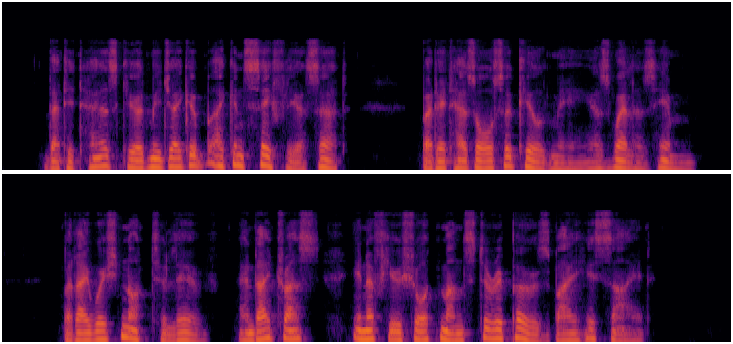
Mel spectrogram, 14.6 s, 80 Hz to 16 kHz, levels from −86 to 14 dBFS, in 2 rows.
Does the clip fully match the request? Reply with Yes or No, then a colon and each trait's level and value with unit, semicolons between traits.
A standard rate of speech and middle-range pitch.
No: average, 170 wpm; low, 120 Hz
